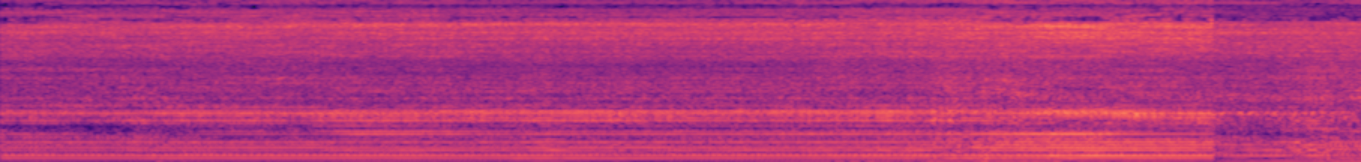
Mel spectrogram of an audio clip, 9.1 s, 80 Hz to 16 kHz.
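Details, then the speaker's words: Roughly 40-year-old Fluoromizer 3500 recovery machine after its first condenser cleaning: steady, even compressor drone, still sucking and restarting right away with no straining; owner suspects its earlier failure to start on a roof came from bad power over a 100-ft cord. "Still sucking, running. Restarts right away. No issues."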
